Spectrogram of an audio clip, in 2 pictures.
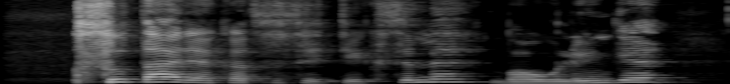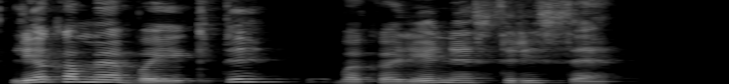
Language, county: Lithuanian, Šiauliai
